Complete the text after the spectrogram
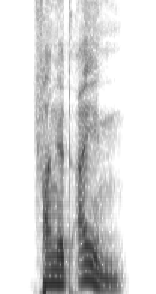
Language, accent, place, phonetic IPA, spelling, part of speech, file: German, Germany, Berlin, [ˌfaŋət ˈaɪ̯n], fanget ein, verb, De-fanget ein.ogg
- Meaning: second-person plural subjunctive I of einfangen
